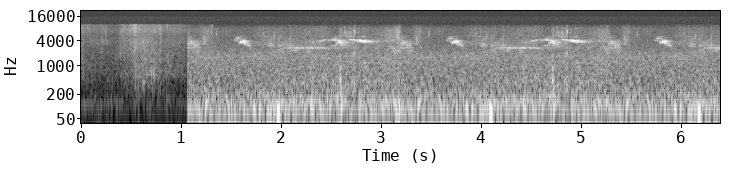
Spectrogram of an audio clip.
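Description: Faint outdoor nature ambience that comes in about a second in: a steady low hiss and rumble with small birds chirping about once a second.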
